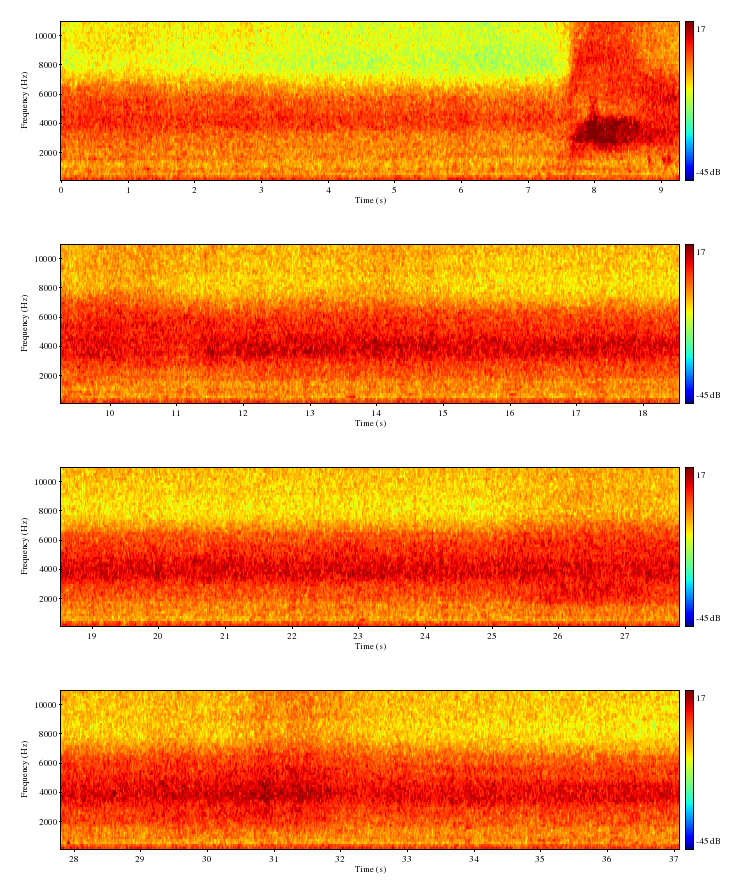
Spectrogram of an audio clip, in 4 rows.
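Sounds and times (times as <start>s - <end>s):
waterfall rushing: 0.0s - 37.0s.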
